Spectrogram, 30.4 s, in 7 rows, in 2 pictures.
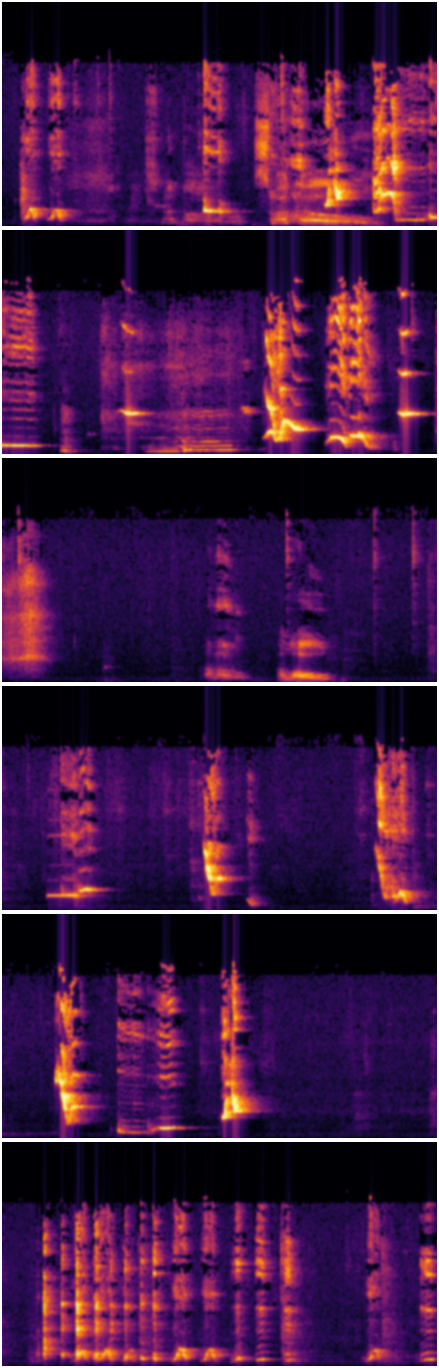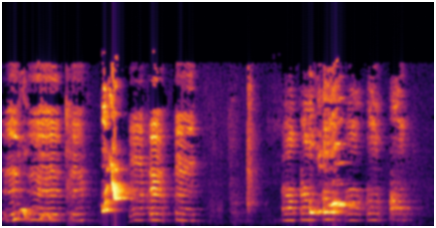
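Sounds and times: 
parrots squawking: 0:00.2 - 0:01.0, 0:01.8 - 0:05.8, 0:06.7 - 0:09.3, 0:13.5 - 0:14.2, 0:15.0 - 0:15.8, 0:16.8 - 0:17.3, 0:17.9 - 0:20.0, 0:22.1 - 0:28.2, 0:28.9 - 0:30.4
speech: 0:02.6 - 0:04.0.

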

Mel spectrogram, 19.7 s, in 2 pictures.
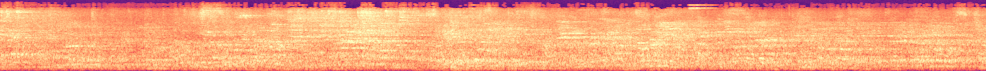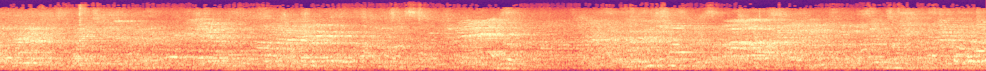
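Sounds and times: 
museum lobby ambience: 0:00.0 - 0:19.7.

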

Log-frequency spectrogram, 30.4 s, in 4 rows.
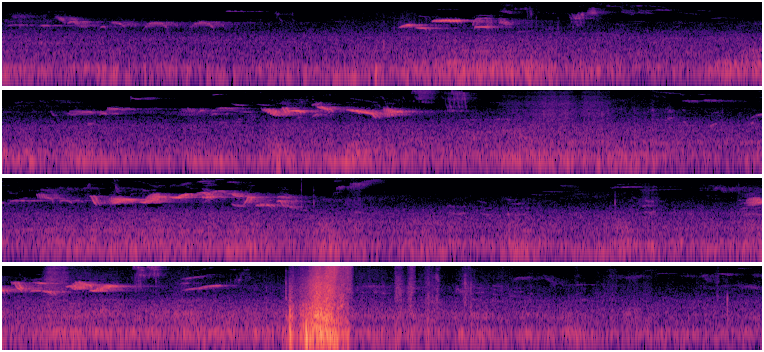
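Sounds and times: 
birdsong in a garden: 0:04.0 - 0:12.4, 0:14.1 - 0:19.1, 0:20.3 - 0:30.3.

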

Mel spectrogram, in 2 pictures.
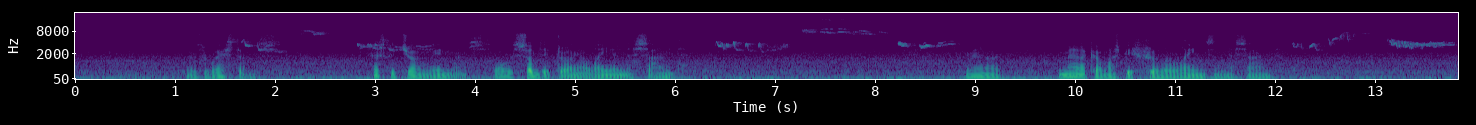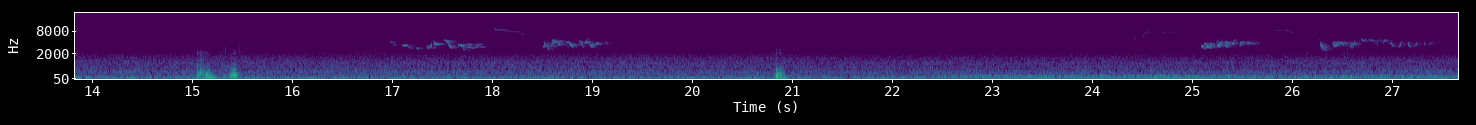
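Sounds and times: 
speech: 0:01.1 - 0:02.1, 0:03.0 - 0:06.6, 0:08.9 - 0:12.1, 0:15.0 - 0:15.6
small bird tweeting: 0:01.6 - 0:03.8, 0:06.4 - 0:08.9, 0:12.2 - 0:13.9, 0:15.0 - 0:19.4, 0:23.1 - 0:27.6.

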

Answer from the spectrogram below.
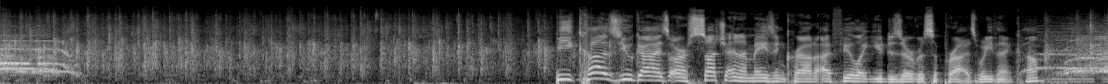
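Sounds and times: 
crowd applause for a comedian at a comedy show: 0:00.0 - 0:06.4, 0:10.3 - 0:11.0
speech: 0:05.6 - 0:10.7.

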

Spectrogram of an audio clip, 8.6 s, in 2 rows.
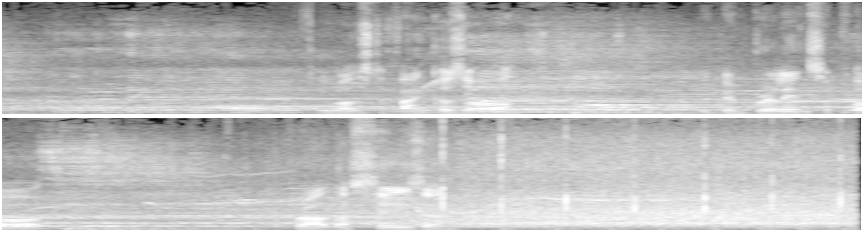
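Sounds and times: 
stadium crowd cheering: 0:00.0 - 0:08.5
speech: 0:01.6 - 0:05.0, 0:05.8 - 0:06.7
large stadium crowd clapping: 0:05.8 - 0:08.5.

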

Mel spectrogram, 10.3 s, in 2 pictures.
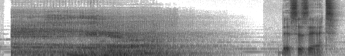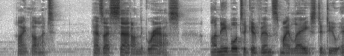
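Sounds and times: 
creature's stomach-churning howl: 0:00.0 - 0:03.6
speech: 0:04.3 - 0:10.3.

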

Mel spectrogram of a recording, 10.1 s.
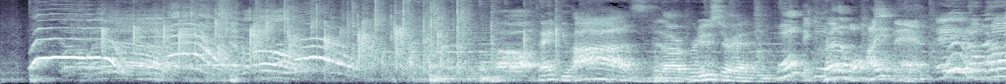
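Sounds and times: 
audience applause: 0:00.6 - 0:05.8
speech: 0:05.5 - 0:10.0.

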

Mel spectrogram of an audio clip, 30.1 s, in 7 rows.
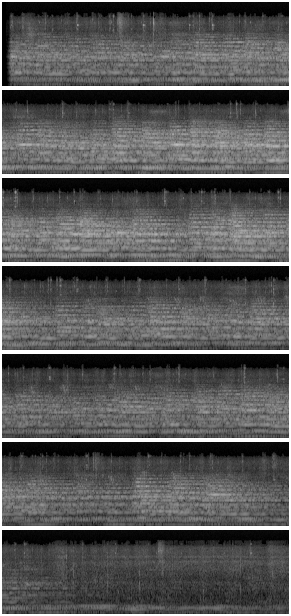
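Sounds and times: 
bells ringing: 0:00.1 - 0:30.1.

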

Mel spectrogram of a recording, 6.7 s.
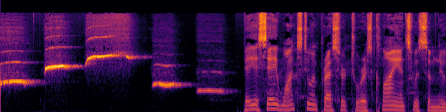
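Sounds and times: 
whistled vowels of silbo practised in a lesson in San Sebastian: 0:00.0 - 0:03.6
speech: 0:03.6 - 0:06.6.

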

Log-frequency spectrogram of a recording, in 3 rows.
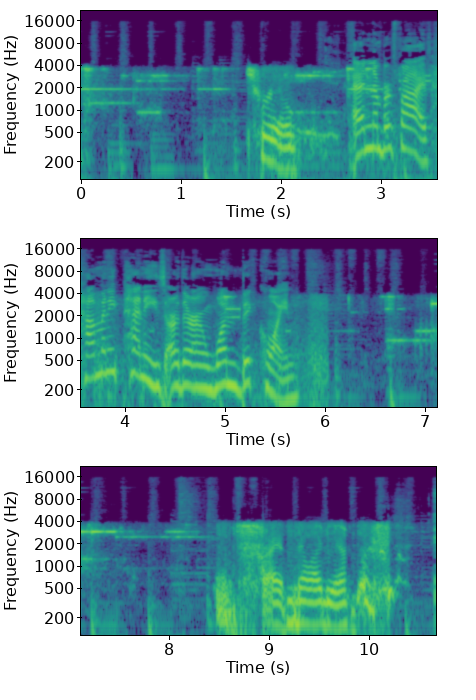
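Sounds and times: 
wind chime ringing: 0:00.0 - 0:03.2, 0:06.2 - 0:08.4
speech: 0:01.8 - 0:06.0, 0:09.0 - 0:10.6.

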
